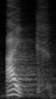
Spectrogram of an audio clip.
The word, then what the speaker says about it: Ike: Ike. I-K-E. That E is silent to make I say its name.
